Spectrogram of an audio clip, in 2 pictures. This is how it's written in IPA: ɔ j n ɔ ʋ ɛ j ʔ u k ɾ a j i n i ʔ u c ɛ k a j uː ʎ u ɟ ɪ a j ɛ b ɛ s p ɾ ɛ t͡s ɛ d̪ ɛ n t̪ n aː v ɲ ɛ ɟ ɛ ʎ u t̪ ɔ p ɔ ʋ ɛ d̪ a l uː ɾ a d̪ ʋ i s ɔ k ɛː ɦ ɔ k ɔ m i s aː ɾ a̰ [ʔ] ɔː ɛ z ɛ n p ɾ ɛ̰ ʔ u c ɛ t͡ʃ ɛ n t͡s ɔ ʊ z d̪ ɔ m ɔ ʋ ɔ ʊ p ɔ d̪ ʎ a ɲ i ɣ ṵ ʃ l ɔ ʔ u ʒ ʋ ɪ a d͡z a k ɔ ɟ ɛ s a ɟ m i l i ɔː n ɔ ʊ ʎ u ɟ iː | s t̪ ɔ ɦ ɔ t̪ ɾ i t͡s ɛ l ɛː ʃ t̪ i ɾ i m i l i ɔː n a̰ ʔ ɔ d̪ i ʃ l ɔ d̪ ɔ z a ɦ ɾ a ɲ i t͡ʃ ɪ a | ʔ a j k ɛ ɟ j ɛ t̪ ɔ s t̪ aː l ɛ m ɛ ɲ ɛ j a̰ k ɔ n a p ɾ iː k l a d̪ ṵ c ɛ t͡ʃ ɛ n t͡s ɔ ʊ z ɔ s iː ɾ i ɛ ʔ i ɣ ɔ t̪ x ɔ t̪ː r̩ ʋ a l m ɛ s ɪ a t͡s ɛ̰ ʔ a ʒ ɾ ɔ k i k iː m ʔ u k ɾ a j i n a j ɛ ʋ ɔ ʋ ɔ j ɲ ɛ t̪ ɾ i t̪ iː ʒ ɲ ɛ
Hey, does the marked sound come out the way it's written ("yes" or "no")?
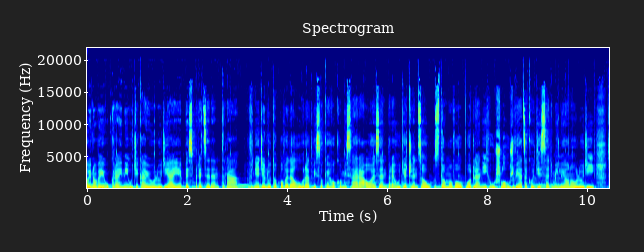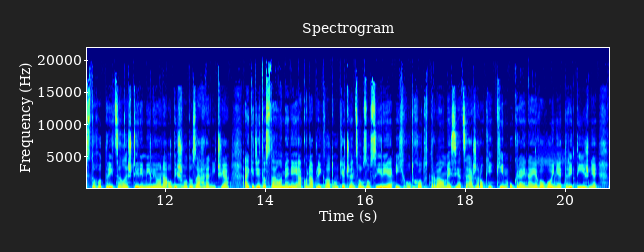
yes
